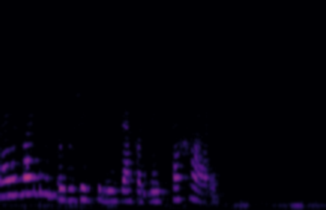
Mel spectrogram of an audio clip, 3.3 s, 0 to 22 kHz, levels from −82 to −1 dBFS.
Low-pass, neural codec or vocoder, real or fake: 3.6 kHz; none; real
